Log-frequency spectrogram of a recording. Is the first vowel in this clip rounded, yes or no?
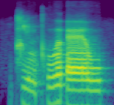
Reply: no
